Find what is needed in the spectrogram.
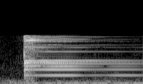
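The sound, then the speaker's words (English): A gong struck once to open a reading at a festival, giving a sharp metallic hit followed by a bright, sustained ring with steady overtones that slowly fades. “we shall begin with the clang of the gong.”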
